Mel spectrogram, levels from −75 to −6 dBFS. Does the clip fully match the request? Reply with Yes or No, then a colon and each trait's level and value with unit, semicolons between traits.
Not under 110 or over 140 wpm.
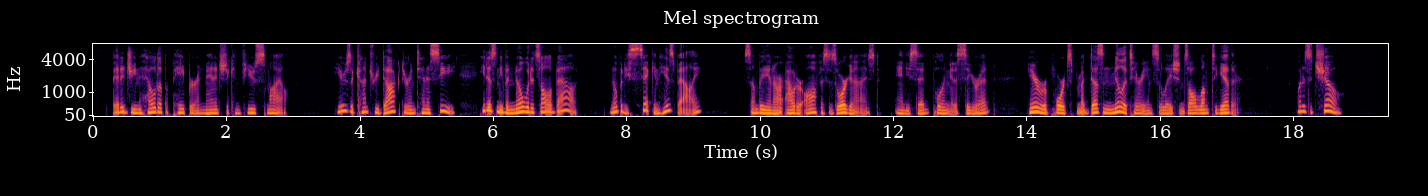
No: average, 175 wpm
